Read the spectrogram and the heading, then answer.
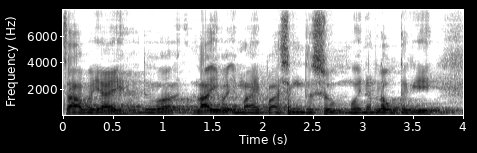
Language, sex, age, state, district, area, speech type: Manipuri, male, 30-45, Manipur, Kakching, rural, spontaneous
